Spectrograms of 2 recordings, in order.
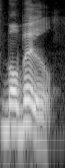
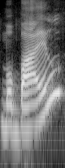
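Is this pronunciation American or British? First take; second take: American; British. First: It is said with an American pronunciation. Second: It is said with a British pronunciation. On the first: "In U S, it's mobile" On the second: "I think in England, they call it, they say it mobile"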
